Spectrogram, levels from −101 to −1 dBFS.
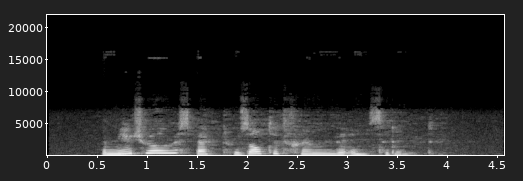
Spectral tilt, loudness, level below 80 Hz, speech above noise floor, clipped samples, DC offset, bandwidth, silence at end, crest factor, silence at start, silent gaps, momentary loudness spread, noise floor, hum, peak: -6 dB/octave; -20 LUFS; -66 dBFS; 48 dB; under 0.1%; under 0.1%; 7.6 kHz; 0.95 s; 18 dB; 0.55 s; none; 14 LU; -68 dBFS; none; -4 dBFS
